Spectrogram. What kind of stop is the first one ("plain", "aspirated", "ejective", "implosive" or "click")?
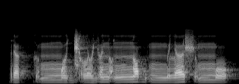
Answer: plain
